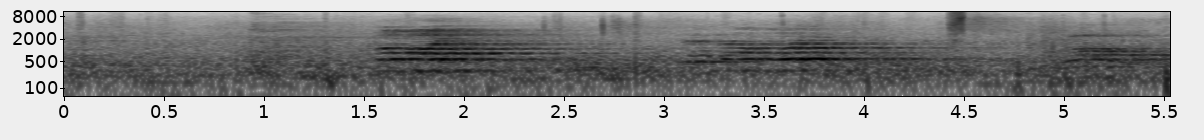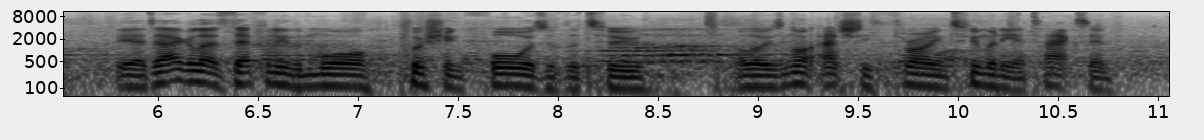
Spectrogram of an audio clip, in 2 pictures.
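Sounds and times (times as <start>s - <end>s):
man speaking: 5.0s - 10.8s.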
